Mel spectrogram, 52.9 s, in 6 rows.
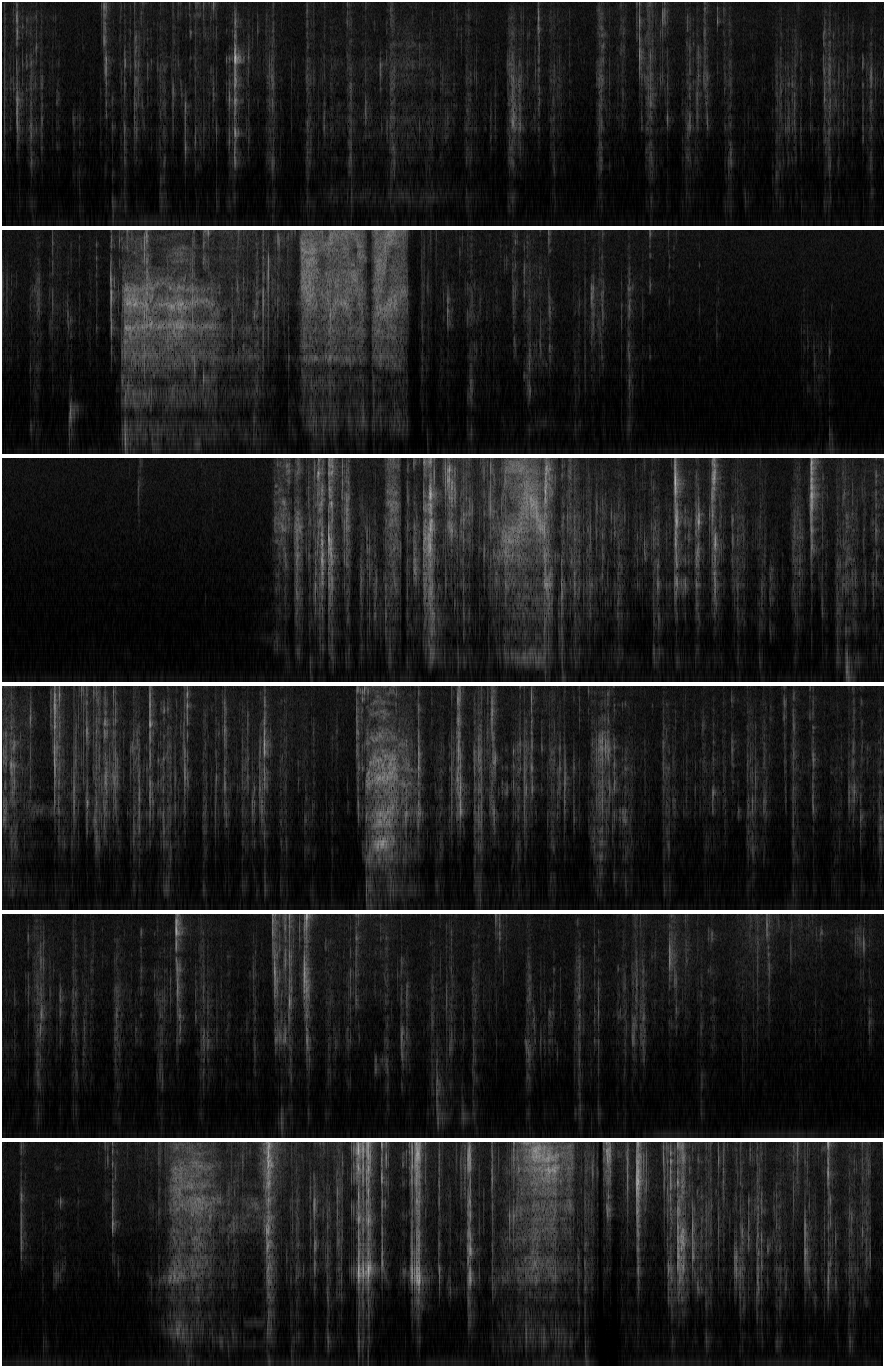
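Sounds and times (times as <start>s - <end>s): wet chewing and slurping: 0.0s - 15.4s, 20.3s - 52.9s
squishy mouth clicks: 46.2s - 47.1s.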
